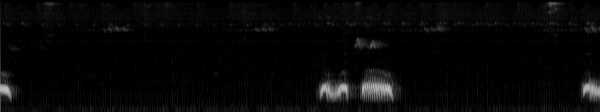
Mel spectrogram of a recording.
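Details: Challenge between fighting male spotted doves. One clear two-part coo, a wavering short note followed by a rougher sustained coo, sounds after a long silence. A fragment of another coo starts and ends the clip.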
